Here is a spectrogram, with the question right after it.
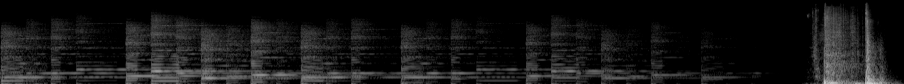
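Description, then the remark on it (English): The screen door of a camp office is thrown open and bangs loudly against a wall near the end, one sharp clattering impact that follows several seconds of soft tonal music. “Lisa threw open the screen door to the Camp Cuyahoga office, and it banged against the wall”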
